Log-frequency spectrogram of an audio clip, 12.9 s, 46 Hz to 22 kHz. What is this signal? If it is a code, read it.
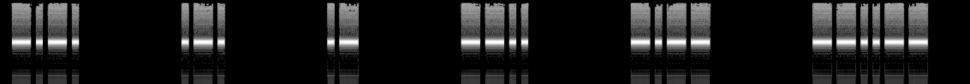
Morse code, heard as a keyed tone, about 15 wpm, spaced as for 5 wpm, 1000 Hz. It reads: CRAZY,
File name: qotdfiles / 5wpm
